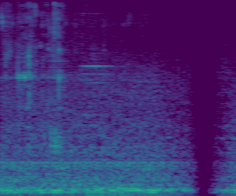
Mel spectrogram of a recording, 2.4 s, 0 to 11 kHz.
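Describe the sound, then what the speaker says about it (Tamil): About two cups of water pour steadily into a pot for pav bhaji with a close, continuous splashing gush, cutting off briefly near the end before resuming. "இப்போ நான் வந்து ஒரு 2 கப்பு வந்து தண்ணி ஊற்றிக்கிறேன்"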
